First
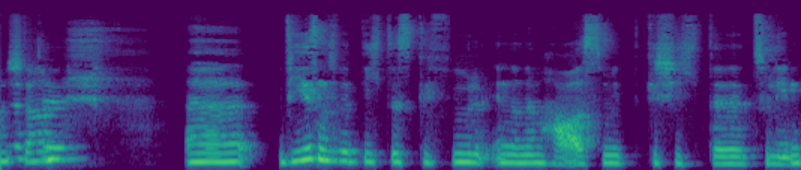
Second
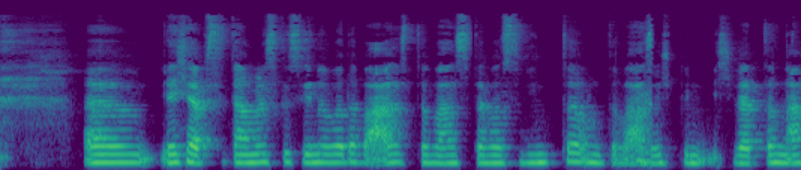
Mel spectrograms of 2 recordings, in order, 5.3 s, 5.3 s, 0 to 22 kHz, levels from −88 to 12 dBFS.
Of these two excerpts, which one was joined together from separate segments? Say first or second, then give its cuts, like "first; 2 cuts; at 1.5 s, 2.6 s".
second; 2 cuts; at 3.1 s, 4.3 s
